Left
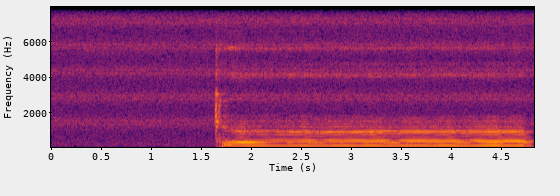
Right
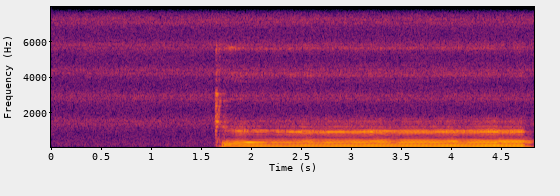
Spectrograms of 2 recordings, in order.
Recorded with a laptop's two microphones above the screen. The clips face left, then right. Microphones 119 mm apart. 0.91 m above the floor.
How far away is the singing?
About 6.5 m.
